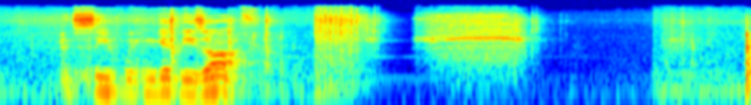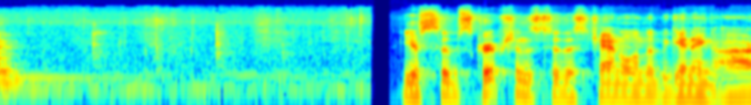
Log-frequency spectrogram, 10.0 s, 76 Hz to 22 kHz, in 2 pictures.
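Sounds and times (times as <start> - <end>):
impact wrench hammering and whining: 2.1 - 3.7.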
